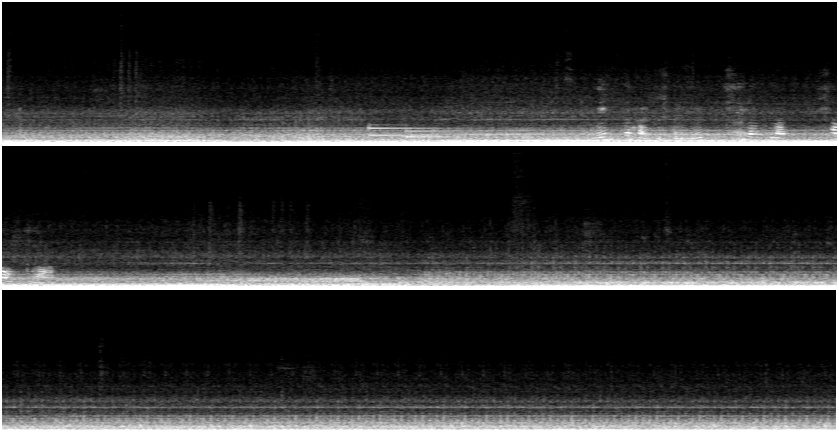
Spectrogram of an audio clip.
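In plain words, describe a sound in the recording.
A vehicle rolls steadily along a street with a low rumble.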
